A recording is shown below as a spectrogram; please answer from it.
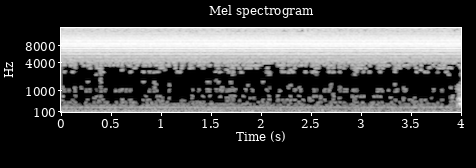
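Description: Near silence on an old VHS tape: a steady low mains hum with a faint, steady high-pitched squeal from the tape.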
